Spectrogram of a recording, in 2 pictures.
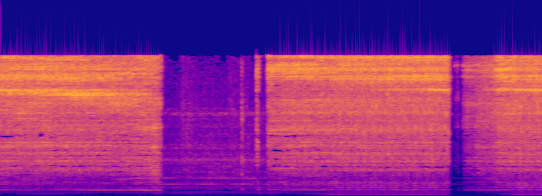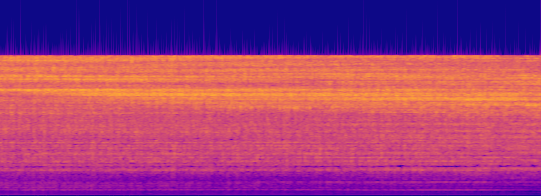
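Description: A lathe hums steadily.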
